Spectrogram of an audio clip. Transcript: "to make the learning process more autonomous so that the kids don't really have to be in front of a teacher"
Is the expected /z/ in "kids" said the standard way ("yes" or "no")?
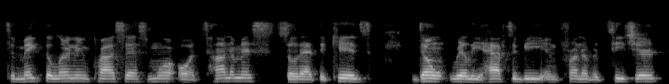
yes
